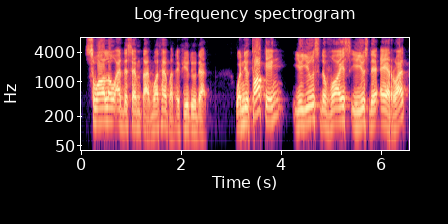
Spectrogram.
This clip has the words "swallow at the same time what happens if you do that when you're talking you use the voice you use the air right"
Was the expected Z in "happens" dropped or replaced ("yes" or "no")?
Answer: yes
